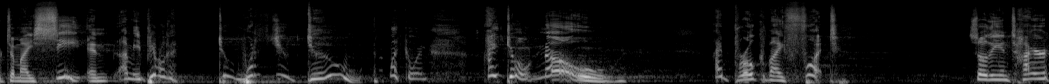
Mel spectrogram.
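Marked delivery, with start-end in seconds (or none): 2.2-3.6 high, slow incredulous question; exaggerated disbelief; mock alarm. Acted reaction to his fall. 4.9-8.4 high, slow, drawn-out wail; hammed-up agony, dragging the words out; mock pained whine. Acting himself hurt after jump.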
